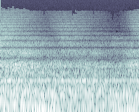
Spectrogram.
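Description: Dark ambient drone music: a dense, steady low rumble, with a hiss above it that swells and fades about every second and a half.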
